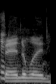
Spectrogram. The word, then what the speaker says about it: Phandalin: Is it Phandalin? – That's how we're pronouncing it right now. – Yeah, in Phandalin.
